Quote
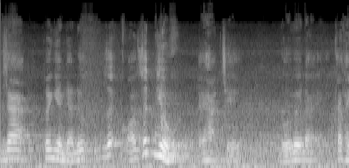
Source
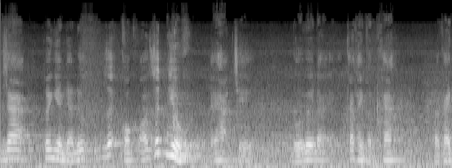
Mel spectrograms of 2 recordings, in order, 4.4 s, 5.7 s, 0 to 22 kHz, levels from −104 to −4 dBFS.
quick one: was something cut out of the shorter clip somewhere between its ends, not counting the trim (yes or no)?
yes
